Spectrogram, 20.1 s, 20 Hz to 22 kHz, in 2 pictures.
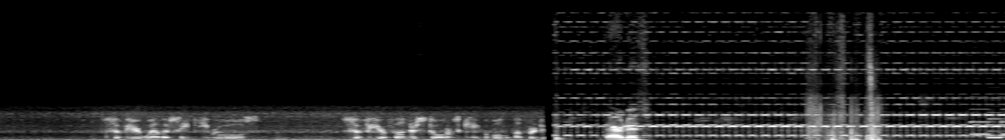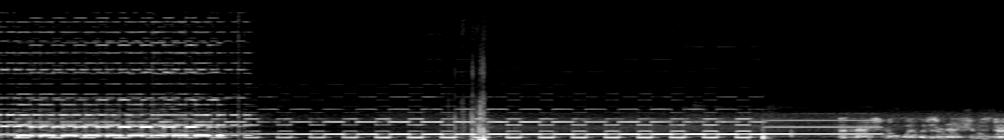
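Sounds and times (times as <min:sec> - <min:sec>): electronic alarm beeping: 0:05.6 - 0:19.0
steady warning alarm tone: 0:05.6 - 0:19.3.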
